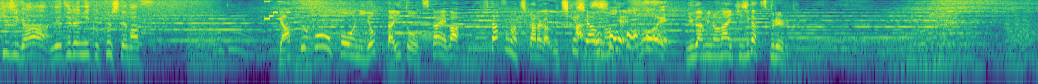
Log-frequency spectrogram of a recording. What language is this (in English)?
Japanese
